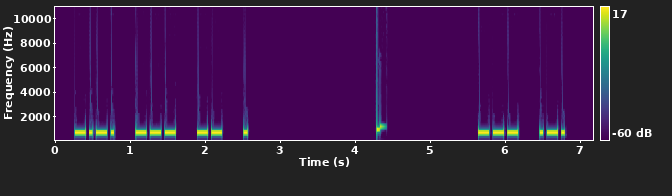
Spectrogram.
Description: Morse code, heard as a keyed tone, about 25 wpm, spaced as for 18 wpm, 700 Hz. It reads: COME OR
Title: 2x Character Spacing - Top 100 Words - 25wpm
